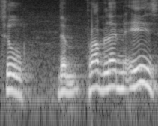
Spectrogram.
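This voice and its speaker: A man with a high-pitched voice talks amid noticeable background noise, and the room echo is audible. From France/Germany. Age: 90s. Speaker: Jesuit priest and missionary. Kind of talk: interview. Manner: halting.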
